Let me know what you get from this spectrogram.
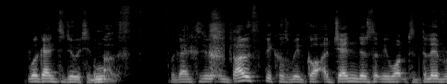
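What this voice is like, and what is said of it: Plummy British accent. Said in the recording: “you don't sound very English. Sorry, very South African ... plummy? ... My British accent, absolutely.”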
